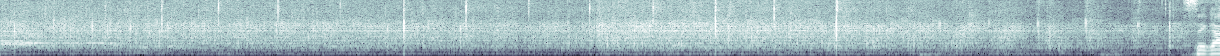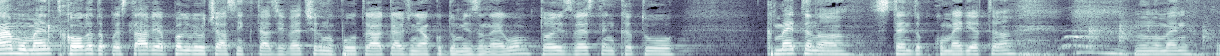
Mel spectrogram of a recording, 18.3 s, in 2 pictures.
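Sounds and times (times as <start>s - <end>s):
audience applause at a comedy roast: 0.0s - 9.6s, 17.2s - 18.3s
speech: 9.0s - 18.3s.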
